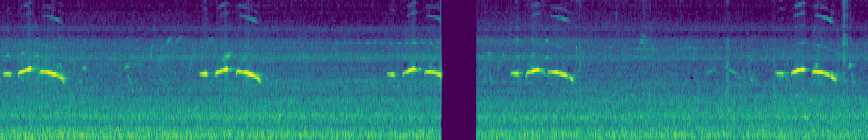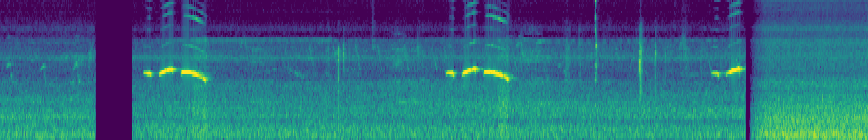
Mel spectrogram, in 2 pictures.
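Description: A bird calling over and over, about every three to four seconds: a short note followed by a whistled call that rises and then drops, over a faint steady hiss. The sound cuts out briefly three times, and near the end a louder steady rush of flowing water takes over.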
